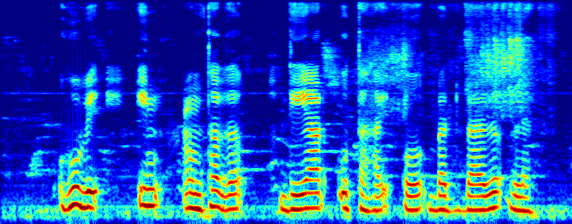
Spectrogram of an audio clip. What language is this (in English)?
Somali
